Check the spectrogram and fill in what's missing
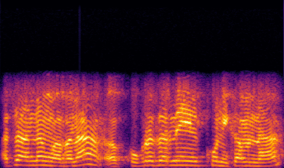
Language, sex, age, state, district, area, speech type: Bodo, male, 30-45, Assam, Kokrajhar, rural, conversation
